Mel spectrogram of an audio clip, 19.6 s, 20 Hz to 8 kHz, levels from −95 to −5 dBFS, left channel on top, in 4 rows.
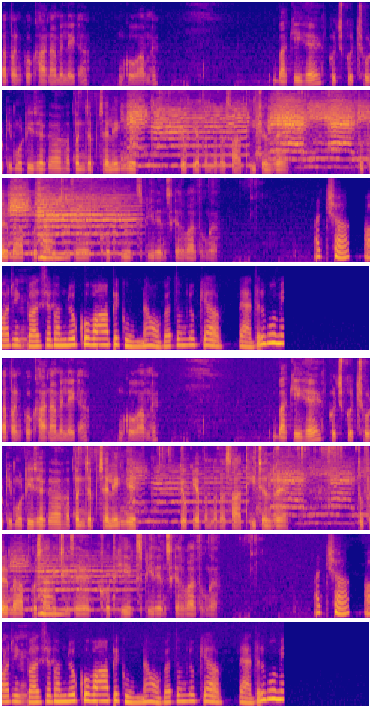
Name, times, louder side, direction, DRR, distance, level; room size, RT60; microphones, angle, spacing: voice 1, 0.0-1.2 1.6-2.1 3.6-6.8 7.3-12.7 14.9-15.1, right 4 dB, 60° right, 1.4 m, -34 dB
sound 1, 6.5-11.7, left 8 dB, 80° left, 1.9 m, -31 dB
voice 2, 10.3-10.7 14.0-18.5, equal, ahead, 0.4 m, -27 dB
head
